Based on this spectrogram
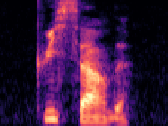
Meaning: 1. waders (waterproof leggings used by anglers) 2. thigh-high boots
- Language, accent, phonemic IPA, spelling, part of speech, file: French, France, /kɥi.saʁd/, cuissarde, noun, LL-Q150 (fra)-cuissarde.wav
